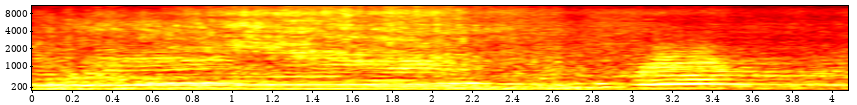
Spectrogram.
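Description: Engines of vintage open-wheel speedcars and sprintcars racing on a dirt oval, several running at once, with one swelling louder and rising in pitch about three seconds in.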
